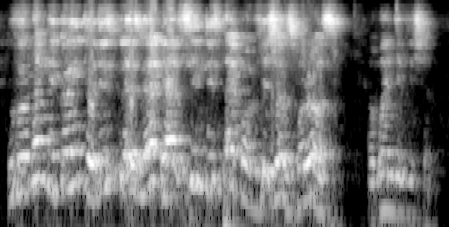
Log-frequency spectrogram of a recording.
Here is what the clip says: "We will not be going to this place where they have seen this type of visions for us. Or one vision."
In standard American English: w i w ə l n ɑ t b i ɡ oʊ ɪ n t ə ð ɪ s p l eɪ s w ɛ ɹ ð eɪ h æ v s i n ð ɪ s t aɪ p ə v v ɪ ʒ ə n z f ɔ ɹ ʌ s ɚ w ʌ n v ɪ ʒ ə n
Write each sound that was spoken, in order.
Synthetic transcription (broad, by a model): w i w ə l n ɑ t b i ɡ oʊ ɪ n t ə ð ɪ s p l eɪ s w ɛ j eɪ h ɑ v s i n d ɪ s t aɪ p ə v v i ʃ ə n s f ɔ ɹ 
